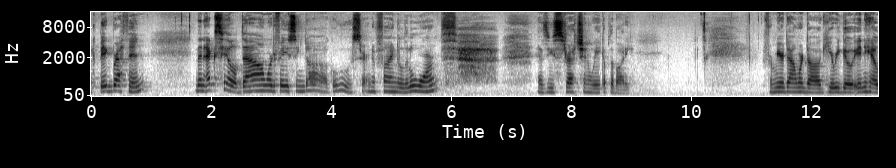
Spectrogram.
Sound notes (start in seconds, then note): 1.0 inhaling deeply; 5.9 exhaling strongly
